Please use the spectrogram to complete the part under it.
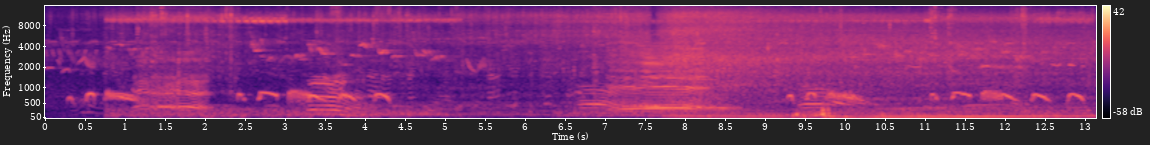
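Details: Dozens of cows roaming freely in nature, several overlapping moos rising and falling in rich harmonic stacks, one louder drawn-out bellow near the end, short chirping bird notes and a steady high insect whine throughout.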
